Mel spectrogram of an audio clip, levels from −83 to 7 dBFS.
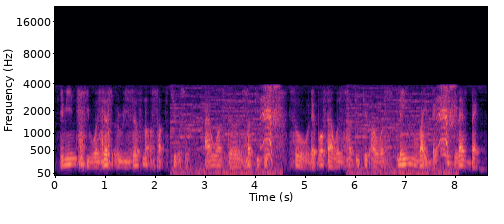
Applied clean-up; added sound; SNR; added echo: none; Sneeze / Church bell; 5 dB; reverberation time 0.3 s.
